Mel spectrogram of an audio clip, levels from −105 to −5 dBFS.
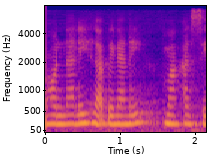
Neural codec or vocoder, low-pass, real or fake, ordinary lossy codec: codec, 16 kHz, about 1 kbps, DyCAST, with the encoder's durations; 7.2 kHz; fake; none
